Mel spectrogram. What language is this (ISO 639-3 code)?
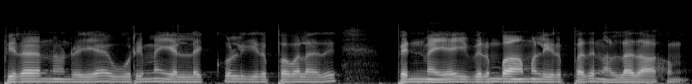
tam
